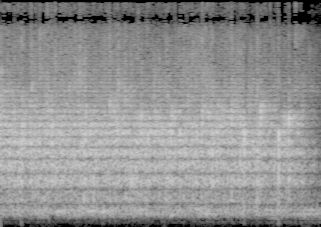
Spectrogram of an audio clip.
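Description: Audience applause: a dense, steady wash of many hands clapping at an even, loud level throughout, tapering slightly at the very end, with no voices heard.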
